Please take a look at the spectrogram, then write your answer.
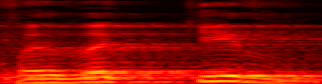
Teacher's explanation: تجوید کے رولز دیکھیں آپ اس آیت میں، فذکر، ذال کو نرمی سے ادا کرنا ہے، زا زور سے نہیں پڑھنا ہے، فذکر، کاف کو باریک پڑھیں گے، فذکر، اور را ساکن سے پہلے زیر ہے، را کو آپ نے باریک پڑھنا ہے، پر نہیں کرنا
